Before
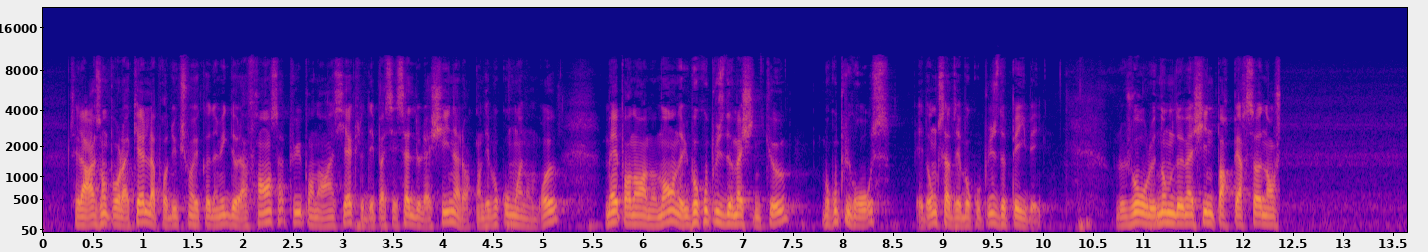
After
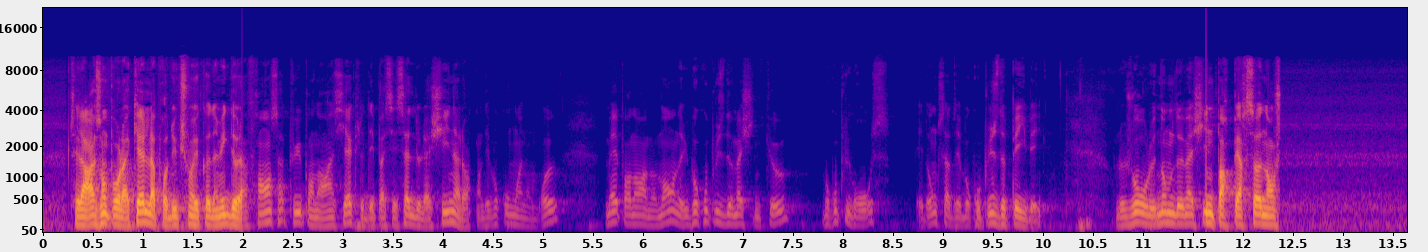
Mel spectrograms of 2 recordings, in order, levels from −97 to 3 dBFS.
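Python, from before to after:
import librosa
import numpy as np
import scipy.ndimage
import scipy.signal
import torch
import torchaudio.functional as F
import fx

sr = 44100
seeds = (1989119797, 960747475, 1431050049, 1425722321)

y = fx.gain(x, sr, db=fx.steps((0.0, 7.5), (1.99, -5.0), (4.27, -16.0), (9.3, -4.5), (11.63, 5.0)))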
